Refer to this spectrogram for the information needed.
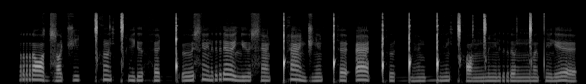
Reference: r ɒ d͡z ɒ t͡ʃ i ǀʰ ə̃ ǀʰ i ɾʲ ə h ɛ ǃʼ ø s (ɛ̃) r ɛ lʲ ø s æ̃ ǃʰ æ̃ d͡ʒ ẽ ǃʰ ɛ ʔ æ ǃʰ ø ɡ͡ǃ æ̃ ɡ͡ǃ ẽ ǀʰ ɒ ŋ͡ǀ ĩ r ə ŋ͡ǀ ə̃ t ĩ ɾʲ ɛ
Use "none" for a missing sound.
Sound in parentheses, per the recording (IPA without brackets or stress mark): ẽ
